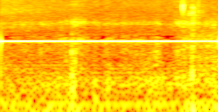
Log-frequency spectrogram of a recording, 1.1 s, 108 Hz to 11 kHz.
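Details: Pure-tone audiometry air-conduction hearing test on a child: a steady, thin, faint high-pitched test tone around 2 kHz against quiet room noise.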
